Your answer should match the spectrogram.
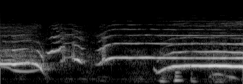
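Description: Long, high-pitched drawn-out screams of thrill from people riding a giant swing. One cry ends about half a second in, a new one starts about a second in, and a second voice joins it, each sliding up at the start and holding steady.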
